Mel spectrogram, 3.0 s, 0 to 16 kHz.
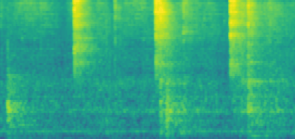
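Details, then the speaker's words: Newly assembled XF650 bike, pre-ride derailleur adjustment; sharp metallic clacks about every 0.75 s with brief chain rattle while shifting, improved after half-turn tightening of loose gear cable but still noisy, needs more quarter-turn tightening. "that was a lot better it's still making a little bit of noise so i'll tighten that up just a little bit more"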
